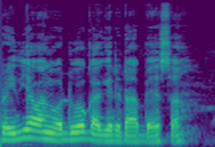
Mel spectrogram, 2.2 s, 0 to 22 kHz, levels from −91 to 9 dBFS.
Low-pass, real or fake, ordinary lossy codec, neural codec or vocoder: 19.8 kHz; real; none; none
